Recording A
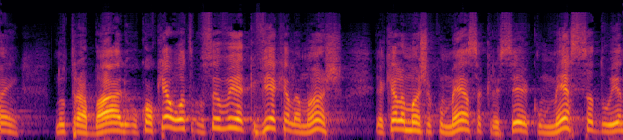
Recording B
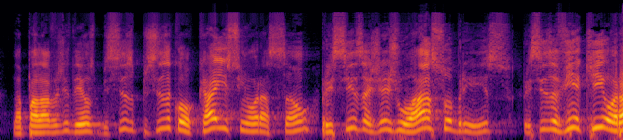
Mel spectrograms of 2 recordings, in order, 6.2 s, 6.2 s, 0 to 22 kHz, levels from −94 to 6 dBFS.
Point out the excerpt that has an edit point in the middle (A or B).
B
